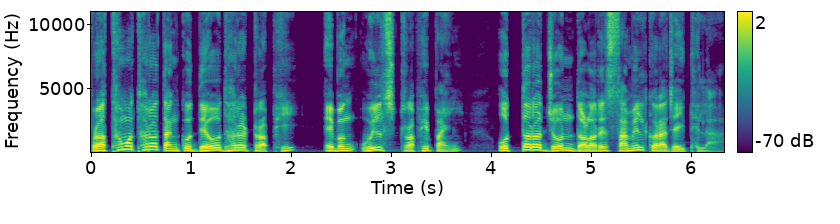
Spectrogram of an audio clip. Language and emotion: Odia, neutral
